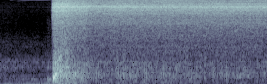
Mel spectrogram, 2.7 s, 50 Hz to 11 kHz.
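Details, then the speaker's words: 1996 Toyota Land Cruiser 80 series 4.5 petrol, A442F automatic (intermittent 2nd-gear take-off, no overdrive): air pressure test of the removed torque converter clutch solenoid, unpowered; steady high hiss as air flows straight through, normally open as it should be. "Off, on, off, on, off, on. Alright, well, initial tests, they're not leaking."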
